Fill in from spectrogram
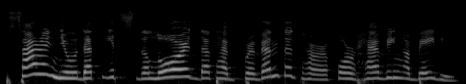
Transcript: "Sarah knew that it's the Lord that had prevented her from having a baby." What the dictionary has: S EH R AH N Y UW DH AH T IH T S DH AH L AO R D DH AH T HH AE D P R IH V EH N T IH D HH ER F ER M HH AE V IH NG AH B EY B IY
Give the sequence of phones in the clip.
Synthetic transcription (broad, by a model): S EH R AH N Y UW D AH T IH T S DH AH L AO R D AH T HH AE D P R IH V EH N T IH D HH ER F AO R HH AE V IH NG AH B EY B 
